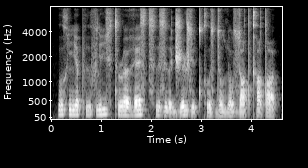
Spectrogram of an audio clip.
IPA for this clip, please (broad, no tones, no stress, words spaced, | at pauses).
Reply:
ʊxɲɛpʰɨ flixtʰɹœ ɦɛzt͡sʰɨzɨə̯ d͡ʒɨɭzyt kʰʊzdylˠʎylˠ zutˤkʰutˤʊ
